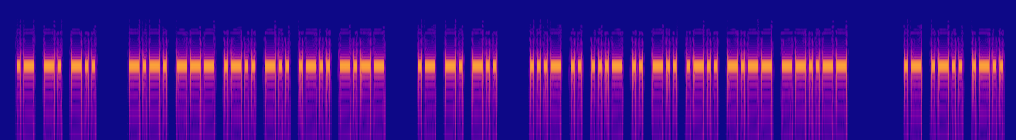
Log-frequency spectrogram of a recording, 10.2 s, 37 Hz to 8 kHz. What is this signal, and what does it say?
Morse code, heard as a keyed tone, about 34 wpm, 650 Hz. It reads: AND COLDLY AND VIVIDLY, ALL
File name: Book Two / 09-Chapter 9 - 35 WPM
